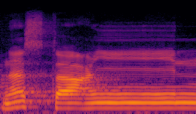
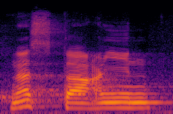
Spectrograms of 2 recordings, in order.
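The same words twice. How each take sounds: First: The 'ain sound is held too long. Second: The 'ain sound is cut off abruptly. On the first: "tidak boleh juga langsung lama" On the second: "langsung putus tidak boleh"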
